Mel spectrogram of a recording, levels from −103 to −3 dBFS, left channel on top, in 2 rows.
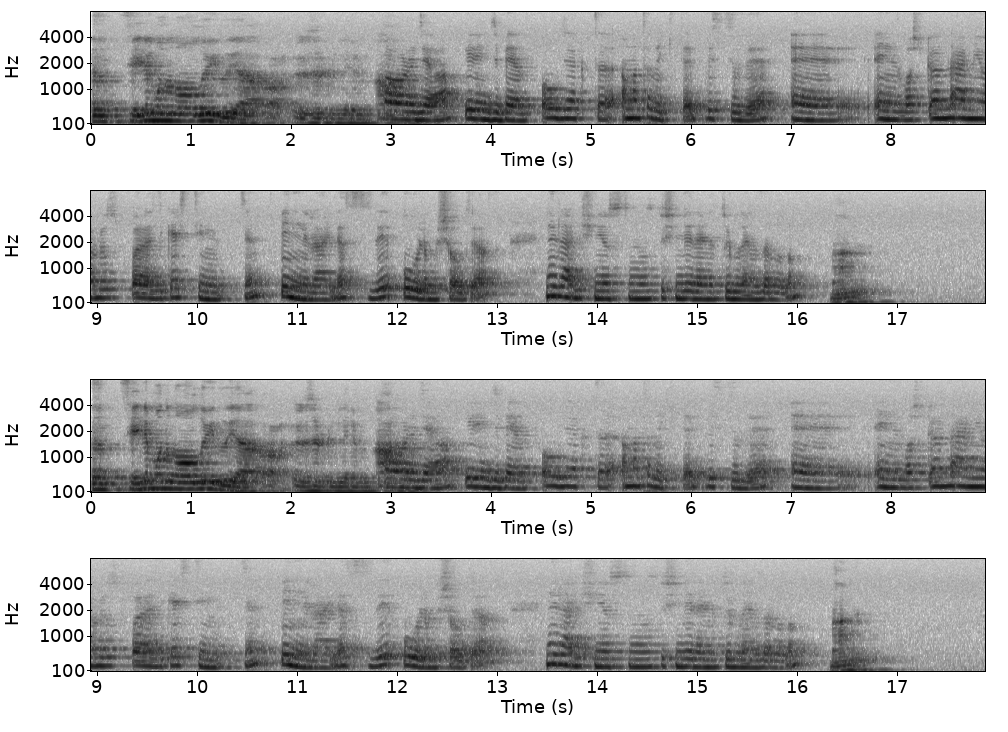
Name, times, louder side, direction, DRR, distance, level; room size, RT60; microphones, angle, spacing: voice 1, 0.0-3.2 16.3-16.6, equal, 60° right, 1 dB, 1.6 m, -18 dB
voice 2, 2.9-12.9 13.5-16.0, left 3 dB, 55° left, 7 dB, 0.7 m, -20 dB
8.3 x 6.8 x 4.6 m, 0.85 s
head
